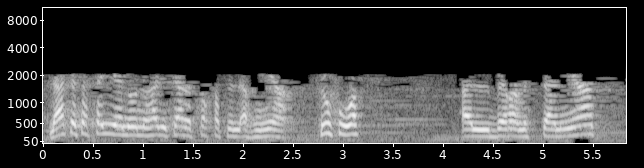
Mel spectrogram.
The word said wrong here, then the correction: بيمارستان: أنا قاعد أنطقها غلط ترى. بيمارستان هي مو بيرامستان. بيمارستان.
